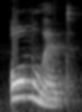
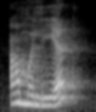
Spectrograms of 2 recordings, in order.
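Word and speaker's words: омлет: We have omelette, omelette. Here we also have the stress which falls on the last syllable, and in English it will be on the first syllable.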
